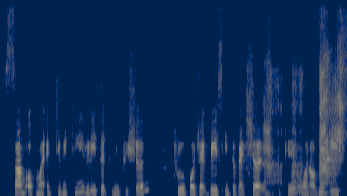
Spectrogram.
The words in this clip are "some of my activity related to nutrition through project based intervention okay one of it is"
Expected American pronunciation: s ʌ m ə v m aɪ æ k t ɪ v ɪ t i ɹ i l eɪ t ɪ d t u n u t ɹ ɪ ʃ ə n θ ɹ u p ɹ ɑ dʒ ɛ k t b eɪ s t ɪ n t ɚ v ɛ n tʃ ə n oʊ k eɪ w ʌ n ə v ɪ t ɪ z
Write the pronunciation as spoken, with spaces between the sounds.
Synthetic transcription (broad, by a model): s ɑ m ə f m aɪ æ k t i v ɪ t i ɹ i l eɪ t ɪ d t u n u t ɹ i ʃ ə n t ɹ u p ɹ ɑ dʒ ɛ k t b eɪ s i n t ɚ v ɛ n ʃ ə n oʊ k eɪ w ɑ n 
